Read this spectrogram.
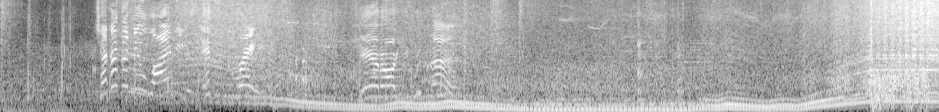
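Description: A quad bike engine revs up and down.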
